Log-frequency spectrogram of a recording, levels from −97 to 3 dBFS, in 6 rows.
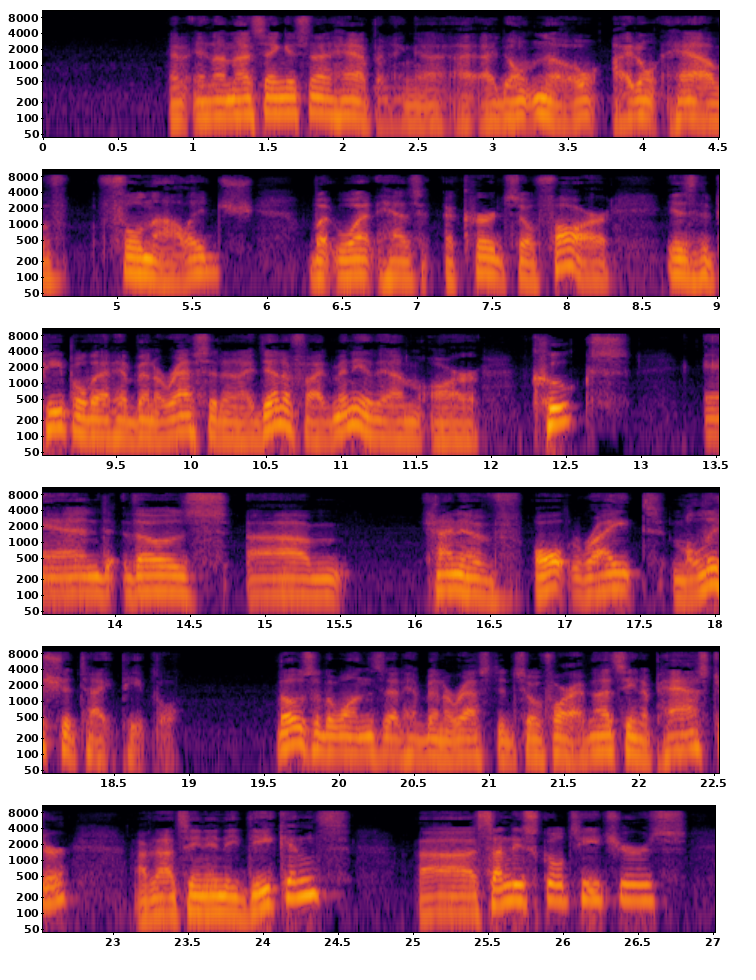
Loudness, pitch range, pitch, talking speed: -28 LUFS, 95-120 Hz, 105 Hz, 160 wpm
